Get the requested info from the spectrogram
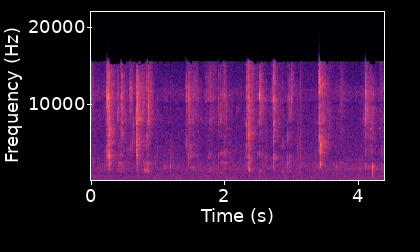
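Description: Cooked hermit crab shell being cracked and picked apart by hand, close to the microphone, with several sharp clicks and crunches scattered through, along with biting and chewing.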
